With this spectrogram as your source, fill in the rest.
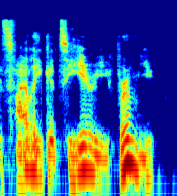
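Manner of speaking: creepy put-on voice. Retelling a prank call from Ghostface: Ghostface voice. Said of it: "he does that voice".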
